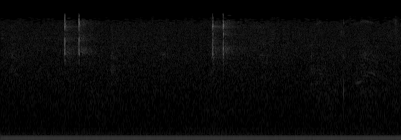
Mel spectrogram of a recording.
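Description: Computer mouse clicks, two quick pairs about a second and a half apart, opening a software drop-down menu and picking an option, over a faint steady low hum.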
